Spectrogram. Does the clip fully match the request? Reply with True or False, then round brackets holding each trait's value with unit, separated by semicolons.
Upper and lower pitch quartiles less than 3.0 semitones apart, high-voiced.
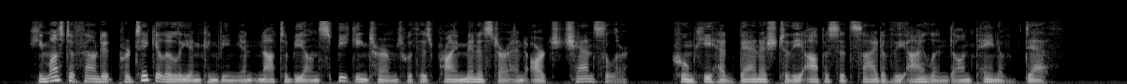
False (2.4 semitones; 105 Hz)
